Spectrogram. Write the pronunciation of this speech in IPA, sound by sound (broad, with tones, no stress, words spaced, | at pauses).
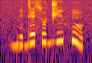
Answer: bi˧de˦su˦ d͡ʒi˦fũ˦˨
